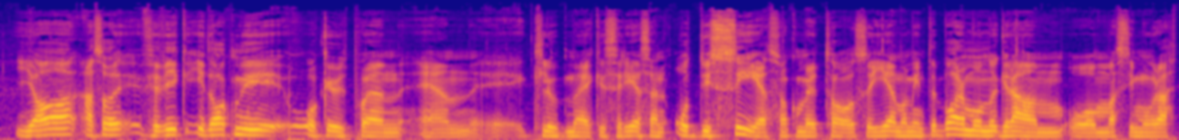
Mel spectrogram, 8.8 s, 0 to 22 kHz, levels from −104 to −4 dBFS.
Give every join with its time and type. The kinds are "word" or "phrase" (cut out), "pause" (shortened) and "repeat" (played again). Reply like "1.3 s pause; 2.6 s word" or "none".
none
